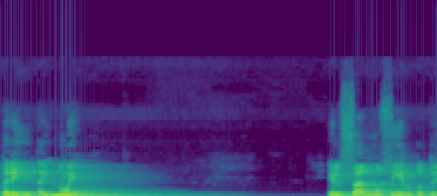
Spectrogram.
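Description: A man speaks into a microphone with a lingering echo.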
